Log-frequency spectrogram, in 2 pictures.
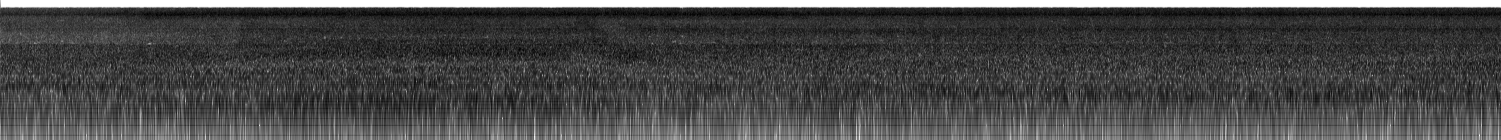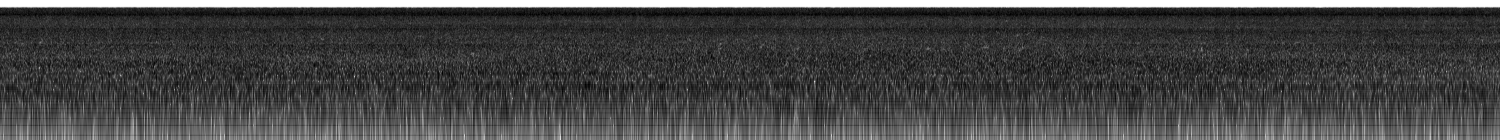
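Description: Waterfall: a loud, steady rush of falling water.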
